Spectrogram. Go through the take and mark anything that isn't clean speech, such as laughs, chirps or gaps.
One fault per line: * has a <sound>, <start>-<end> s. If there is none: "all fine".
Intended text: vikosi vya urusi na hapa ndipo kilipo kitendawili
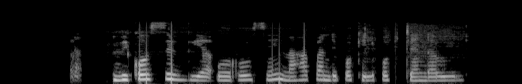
* has a laugh, 0.7-0.8 s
